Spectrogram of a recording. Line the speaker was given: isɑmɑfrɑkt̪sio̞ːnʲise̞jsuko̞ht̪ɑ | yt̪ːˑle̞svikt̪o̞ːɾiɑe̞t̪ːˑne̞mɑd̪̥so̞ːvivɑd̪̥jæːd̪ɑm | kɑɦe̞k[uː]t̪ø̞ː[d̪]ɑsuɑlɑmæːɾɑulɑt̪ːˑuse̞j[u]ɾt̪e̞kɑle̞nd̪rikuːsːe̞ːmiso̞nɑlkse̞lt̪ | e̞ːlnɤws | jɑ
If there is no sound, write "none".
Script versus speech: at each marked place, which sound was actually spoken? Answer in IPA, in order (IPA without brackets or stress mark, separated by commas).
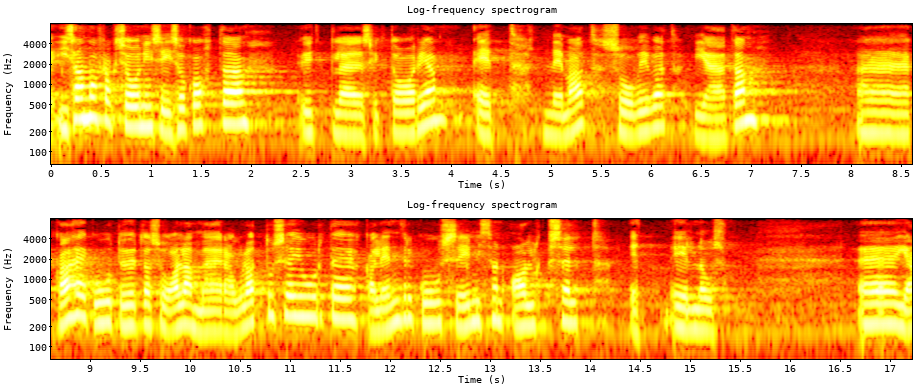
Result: uː, t̪, uː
